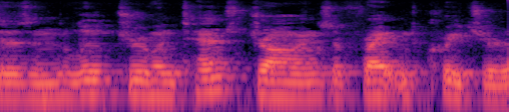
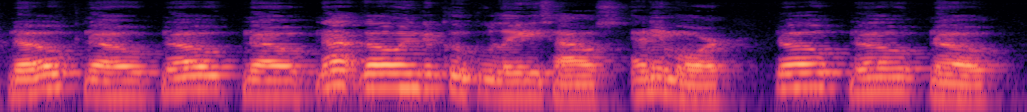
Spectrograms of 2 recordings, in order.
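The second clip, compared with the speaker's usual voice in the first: loud, whining no, no; a boy digging in his heels; refusing little boy; 5 dB louder than usual. Acted.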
